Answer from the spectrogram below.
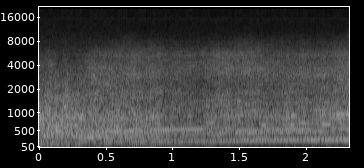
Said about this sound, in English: Now to Noble, and we're in car with Cleland, and you can hear the tyre problem.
